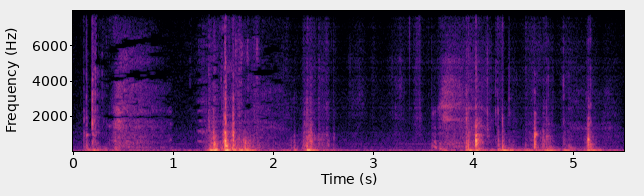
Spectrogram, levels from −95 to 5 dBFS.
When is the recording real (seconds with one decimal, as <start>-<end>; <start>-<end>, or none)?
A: 0.0-2.1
